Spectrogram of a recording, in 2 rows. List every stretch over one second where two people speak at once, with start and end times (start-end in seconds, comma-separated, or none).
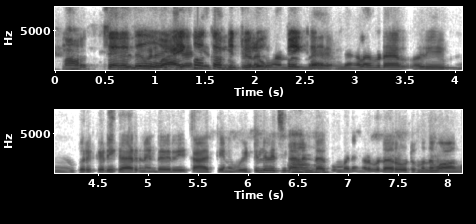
0.6-2.8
